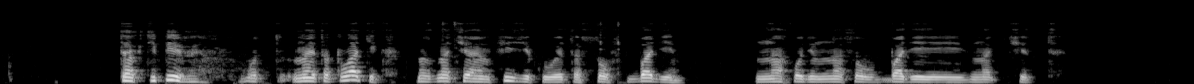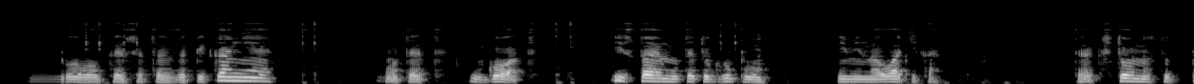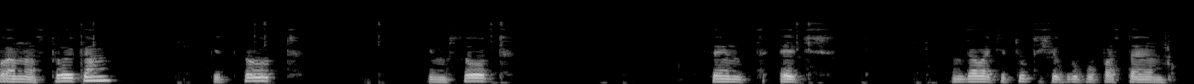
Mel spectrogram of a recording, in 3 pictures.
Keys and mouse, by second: 4.5 click, 6.1 click, 17.5-19.2 drag, 24.6 click, 25.5 click, 26.4 click, 27.4 click, 28.6 click, 31.8-33.1 drag.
